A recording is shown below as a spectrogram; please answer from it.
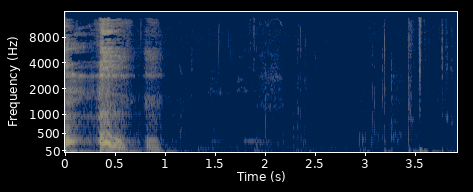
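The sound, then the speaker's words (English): Throat clearing as an audience is invited to clear their throats together: one loud, rough clear at the start, then near quiet with a few faint scattered noises. “Everybody wants to clear their throat. Let's all do it. Let's do it now. Let's get it over with, right?”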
